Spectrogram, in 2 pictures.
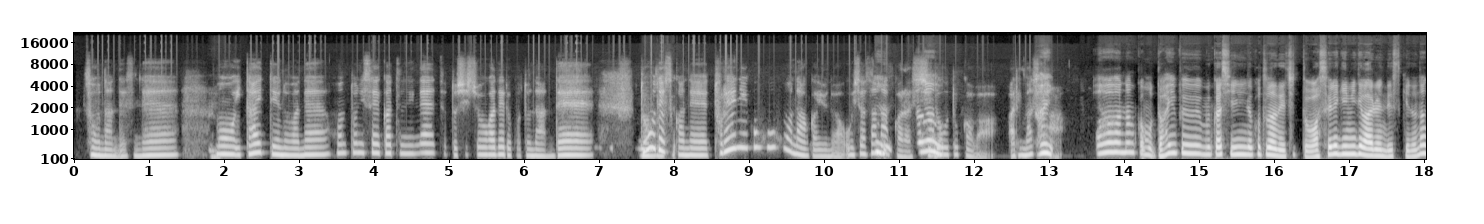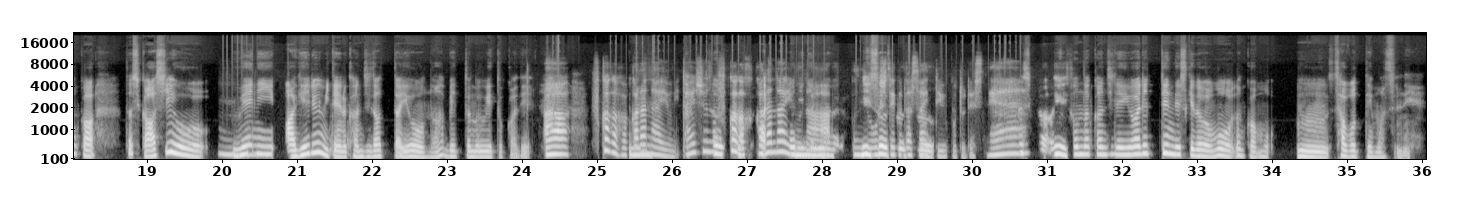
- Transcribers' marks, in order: other background noise; distorted speech; unintelligible speech
- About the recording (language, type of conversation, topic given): Japanese, advice, 怪我や痛みで運動ができないことが不安なのですが、どうすればよいですか？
